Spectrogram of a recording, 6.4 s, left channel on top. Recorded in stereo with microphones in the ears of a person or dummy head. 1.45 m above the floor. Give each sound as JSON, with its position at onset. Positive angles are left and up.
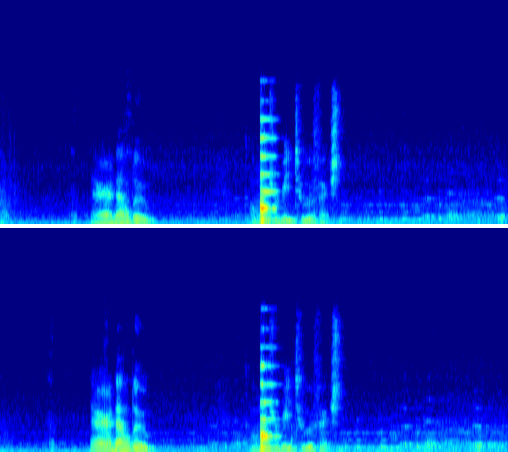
{"t": 1.1, "sound": "a man speaking", "side_deg": -45, "distance_m": 0.9}
{"t": 3.3, "sound": "a piano", "side_deg": 50, "distance_m": 1.5}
